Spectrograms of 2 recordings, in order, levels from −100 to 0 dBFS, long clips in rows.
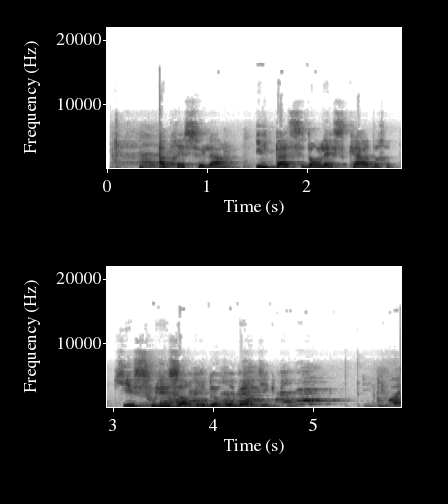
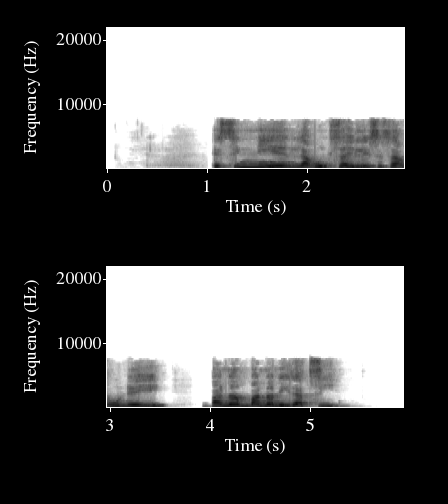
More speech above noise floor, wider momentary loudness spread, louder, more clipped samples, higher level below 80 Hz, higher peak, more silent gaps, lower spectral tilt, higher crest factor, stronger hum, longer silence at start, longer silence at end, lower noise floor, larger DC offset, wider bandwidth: second, 25 dB vs 52 dB; about the same, 14 LU vs 12 LU; about the same, -15 LUFS vs -16 LUFS; neither; about the same, -58 dBFS vs -54 dBFS; about the same, -2 dBFS vs 0 dBFS; second, none vs 3.85-3.91 s; about the same, -4.5 dB/octave vs -5 dB/octave; about the same, 14 dB vs 16 dB; neither; second, 0.05 s vs 1.05 s; second, 0 s vs 0.65 s; second, -40 dBFS vs -67 dBFS; neither; first, 9.2 kHz vs 8 kHz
